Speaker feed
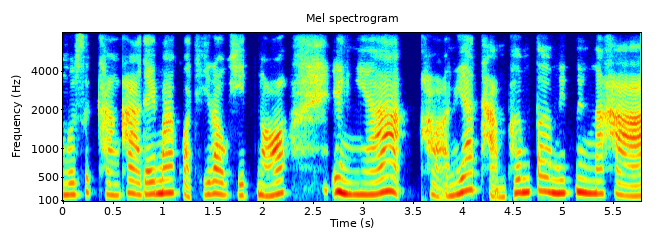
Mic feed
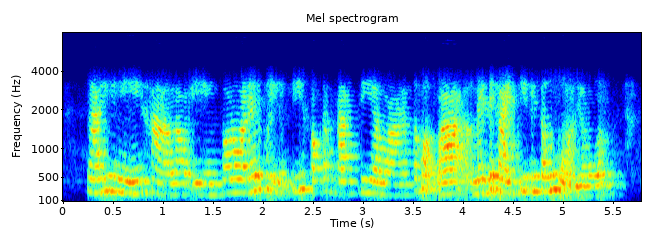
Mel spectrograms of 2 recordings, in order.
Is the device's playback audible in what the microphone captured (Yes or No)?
No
